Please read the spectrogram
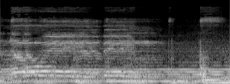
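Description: Music: a voice singing a gliding melody over steady low bass notes.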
